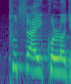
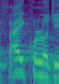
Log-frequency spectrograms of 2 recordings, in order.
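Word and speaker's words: psychology: 그 사이콜로지 할 때 PS 이렇게 Y 이렇게 되잖아요. 근데 푸사이콜로지 이렇게 하지 않고 그냥 사이콜로지 이렇게 얘기해요.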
